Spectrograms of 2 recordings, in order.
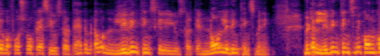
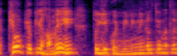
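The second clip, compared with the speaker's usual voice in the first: ordinary talk, nothing marked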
